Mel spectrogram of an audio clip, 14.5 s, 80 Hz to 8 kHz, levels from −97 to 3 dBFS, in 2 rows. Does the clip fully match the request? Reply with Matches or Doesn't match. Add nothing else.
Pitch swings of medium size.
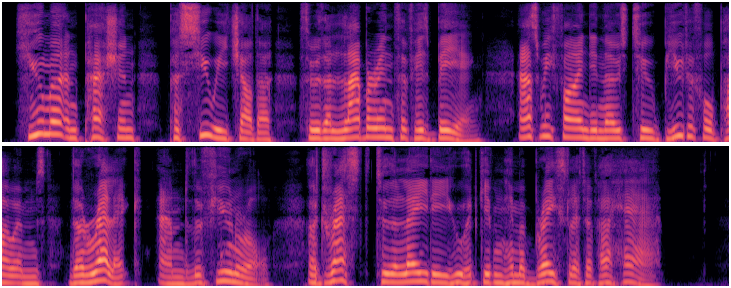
Matches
